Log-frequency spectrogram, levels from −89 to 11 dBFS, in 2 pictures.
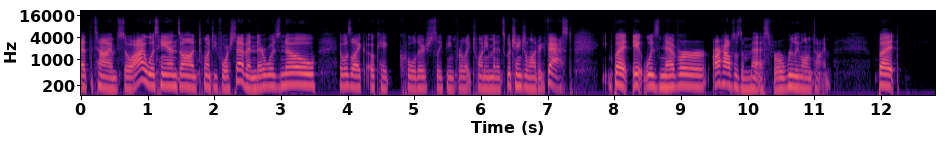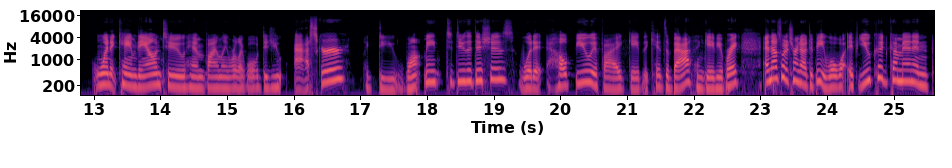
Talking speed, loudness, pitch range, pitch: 230 wpm, -29 LUFS, 170-210 Hz, 185 Hz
